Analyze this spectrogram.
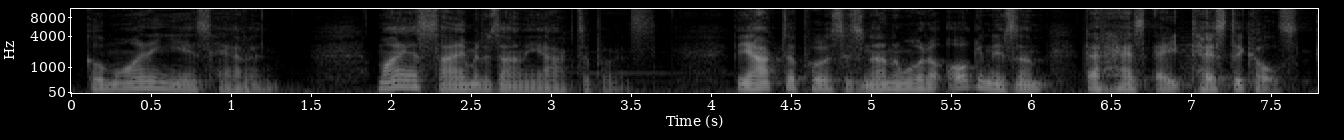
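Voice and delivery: stilted schoolgirl presentation voice; imitated earnest little student; little girl presenting. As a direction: recite it like a young pupil at the front. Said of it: "this little girl".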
